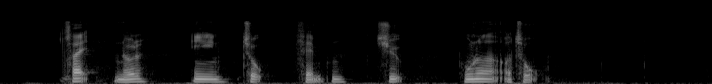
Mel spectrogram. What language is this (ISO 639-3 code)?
dan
